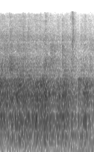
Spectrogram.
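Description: crowd, applause

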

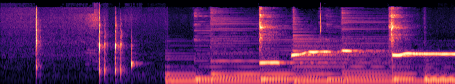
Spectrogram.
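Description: machine, whistling

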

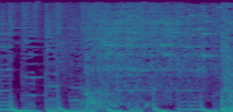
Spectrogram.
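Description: sound effect, glass shattering sound effect

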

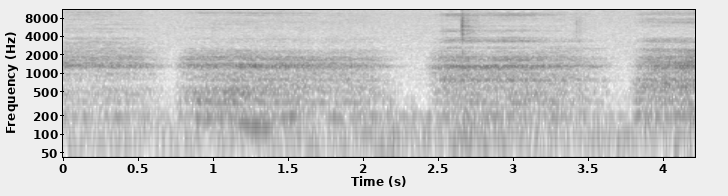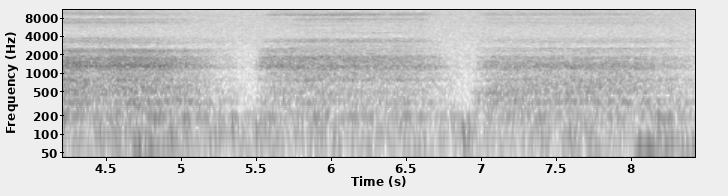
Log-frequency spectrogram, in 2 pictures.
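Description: sound effect, labored breathing

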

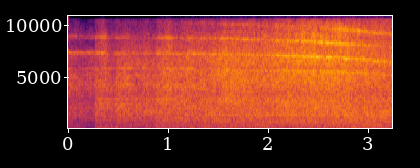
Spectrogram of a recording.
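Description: vehicle, airplane flying overhead

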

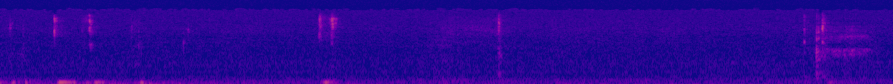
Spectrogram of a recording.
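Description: household object, typing on a keyboard

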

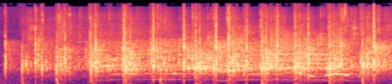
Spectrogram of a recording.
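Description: crowd, audience clapping hands

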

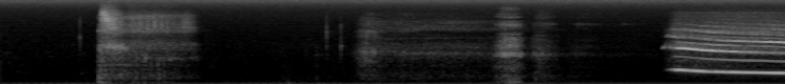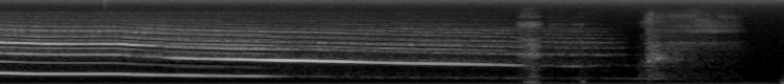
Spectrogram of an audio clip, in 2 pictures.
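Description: slide whistle

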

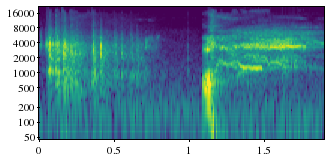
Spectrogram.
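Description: household object, rolling dice

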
